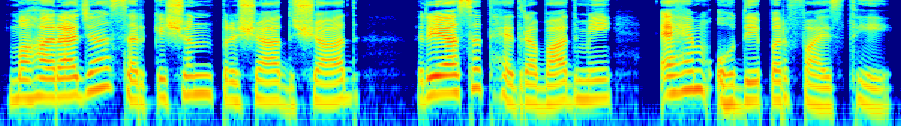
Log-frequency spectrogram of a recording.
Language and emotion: Urdu, neutral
